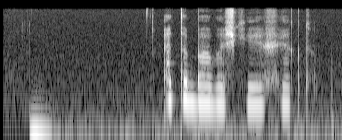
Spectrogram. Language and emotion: Russian, neutral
